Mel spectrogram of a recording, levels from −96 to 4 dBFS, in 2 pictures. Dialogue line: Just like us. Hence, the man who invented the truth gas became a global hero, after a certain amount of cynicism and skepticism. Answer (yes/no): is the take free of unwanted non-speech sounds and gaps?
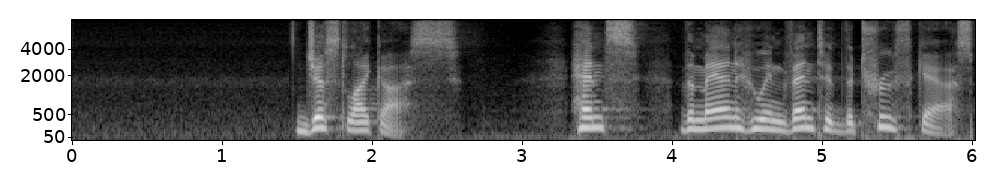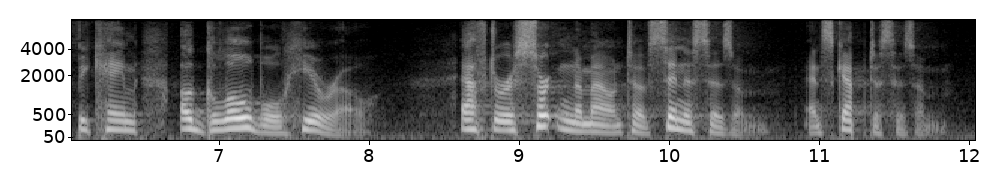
yes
